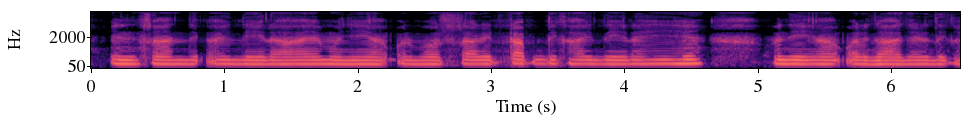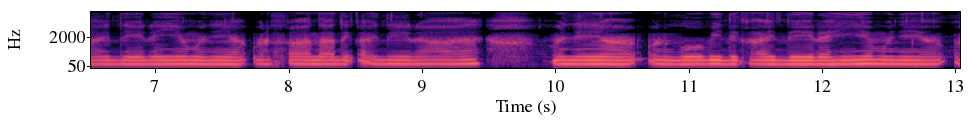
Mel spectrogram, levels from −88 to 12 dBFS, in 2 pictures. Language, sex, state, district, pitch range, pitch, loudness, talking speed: Hindi, male, Chhattisgarh, Rajnandgaon, 155-160 Hz, 155 Hz, -24 LUFS, 195 wpm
